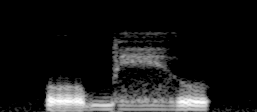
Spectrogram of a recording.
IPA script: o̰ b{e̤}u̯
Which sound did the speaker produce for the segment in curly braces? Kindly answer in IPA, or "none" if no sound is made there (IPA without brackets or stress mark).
e̤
